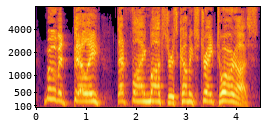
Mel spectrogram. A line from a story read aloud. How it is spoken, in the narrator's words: Anthony yelled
